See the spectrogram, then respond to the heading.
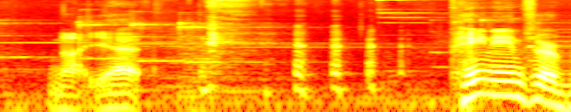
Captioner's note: laughs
